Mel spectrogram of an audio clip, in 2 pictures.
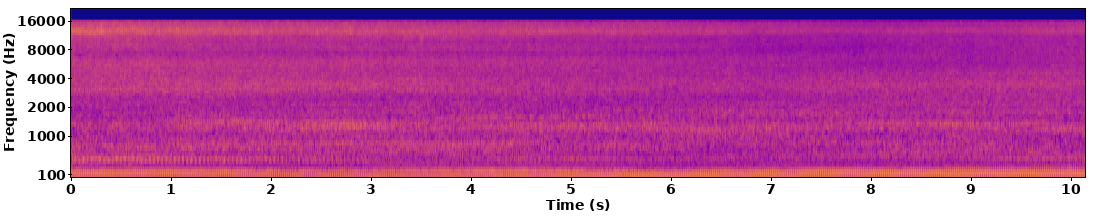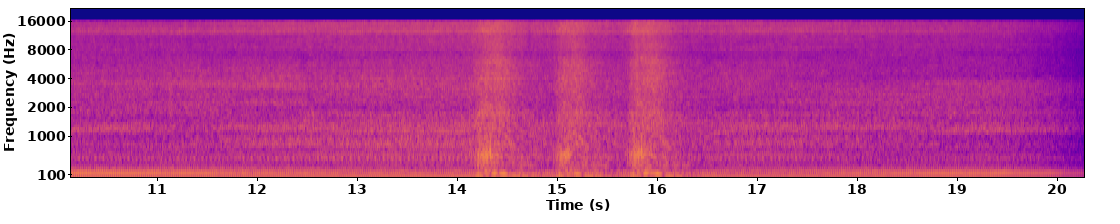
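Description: Suzuki GSX-S950's inline-four engine idling steadily, then revved in three quick throttle blips about two-thirds of the way through before settling back to idle.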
